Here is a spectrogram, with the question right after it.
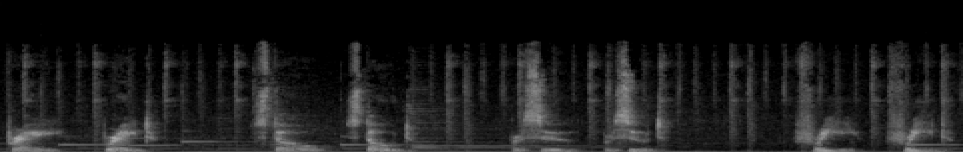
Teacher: The D and ED are also pronounced D if the verb ends with a vowel sound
